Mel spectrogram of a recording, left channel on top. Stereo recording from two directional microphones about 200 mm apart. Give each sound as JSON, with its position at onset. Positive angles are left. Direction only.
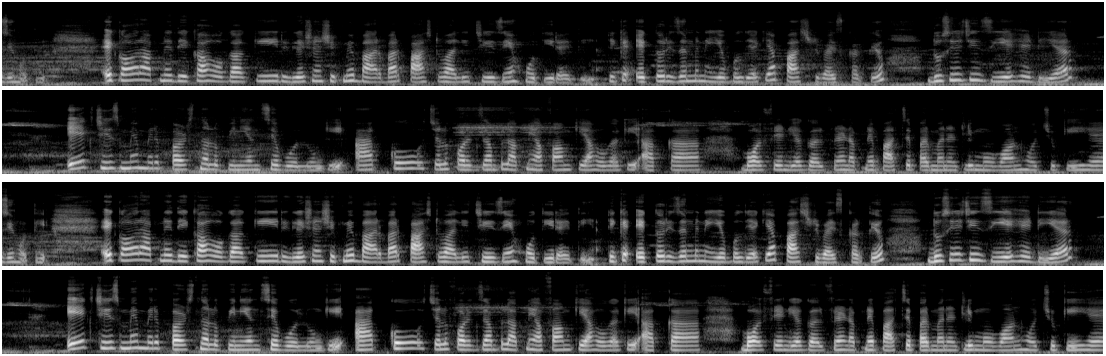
{"t": 0.0, "sound": "a woman's voice", "side_deg": -35}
